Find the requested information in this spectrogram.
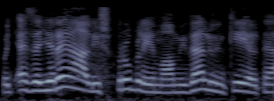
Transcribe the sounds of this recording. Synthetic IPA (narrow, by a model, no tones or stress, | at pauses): ho̞ɟɛzɛɟrɛaːliʃpro̞bleːmɒːmivɛlyŋkeːlt̪ɛ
